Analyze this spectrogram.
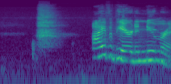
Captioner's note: actor exhales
